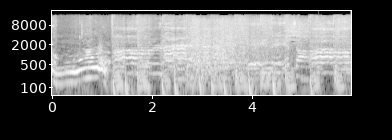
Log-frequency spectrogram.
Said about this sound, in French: Ne bougez pas, il y a un ours derrière nous.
